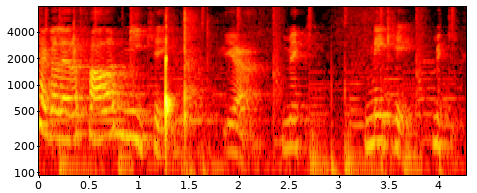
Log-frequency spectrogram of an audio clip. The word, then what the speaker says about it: Mickey: Yeah, Mickey. Mickey. Mickey. Não tem o EI no final, é I.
